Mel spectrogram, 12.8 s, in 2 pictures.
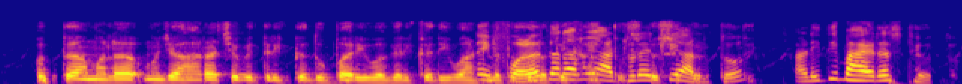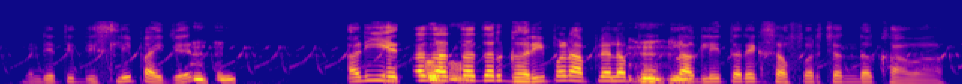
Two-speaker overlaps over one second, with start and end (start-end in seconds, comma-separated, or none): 3.2-4.7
